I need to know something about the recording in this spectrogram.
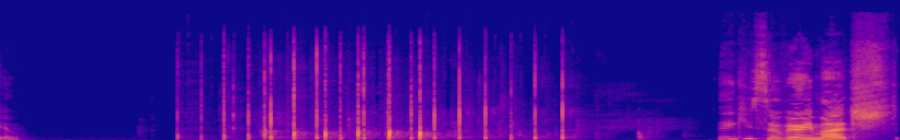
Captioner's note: applause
